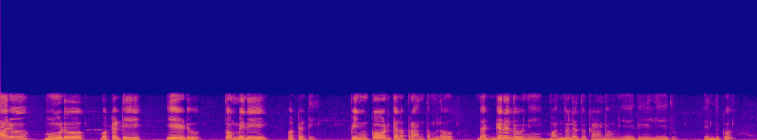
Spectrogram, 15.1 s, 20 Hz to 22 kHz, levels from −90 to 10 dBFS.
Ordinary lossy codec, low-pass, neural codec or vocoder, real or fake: none; 7.2 kHz; none; real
